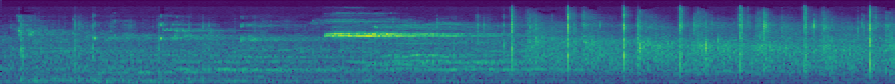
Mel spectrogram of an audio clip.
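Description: Basketball bouncing on a hardwood court during play, with voices in a large hall. A quick run of sharp taps comes in the second half.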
